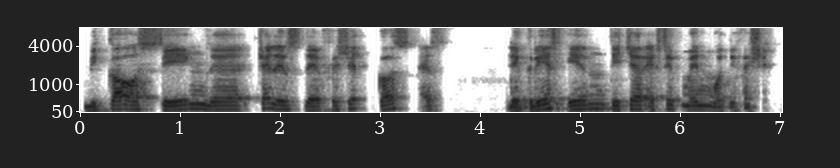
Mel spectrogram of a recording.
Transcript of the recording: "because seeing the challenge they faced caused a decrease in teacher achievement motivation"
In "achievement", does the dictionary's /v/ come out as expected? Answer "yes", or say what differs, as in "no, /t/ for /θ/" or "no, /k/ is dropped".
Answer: no, /p/ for /v/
